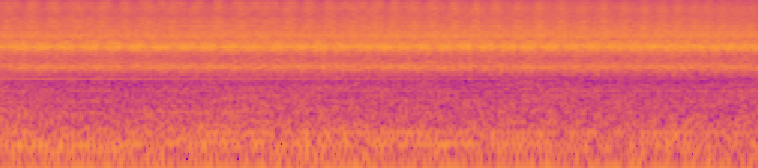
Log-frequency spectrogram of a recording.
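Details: A cicada perched on the trunk of a red flame tree gives a loud, steady, shrill buzz that holds unbroken from start to finish.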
